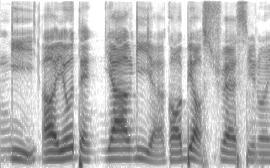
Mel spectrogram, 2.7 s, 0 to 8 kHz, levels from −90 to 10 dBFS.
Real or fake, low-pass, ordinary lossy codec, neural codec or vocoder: real; none; none; none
